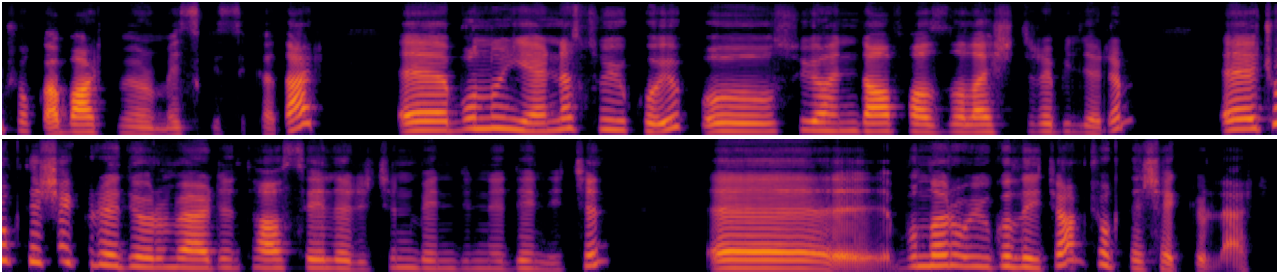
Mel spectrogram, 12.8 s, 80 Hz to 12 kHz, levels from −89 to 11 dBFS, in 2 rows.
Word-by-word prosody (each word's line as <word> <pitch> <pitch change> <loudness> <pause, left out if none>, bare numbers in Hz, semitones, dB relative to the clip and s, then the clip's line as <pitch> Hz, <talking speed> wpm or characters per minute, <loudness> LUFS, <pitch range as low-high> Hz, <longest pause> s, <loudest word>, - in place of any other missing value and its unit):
Çok 205 -1 -13
abartmıyorum 165 -7 +3
eskisi 145 - -14
kadar. 385 - +2 0.4
Eee, 220 +2 +6
bunun 265 +2 0
yerine 230 +1 0
suyu 245 -3 -7
koyup, 220 +7 -2
uuu, 195 -1 +1
suyu, 215 +2 -3
hani, 210 0 -3
daha 200 0 +7
fazlalaştırabilirim. 185 - -3 0.5
Eee, 250 +2 +4
çok 385 +1 -3
teşekkür 350 -4 -3
ediyorum 230 -5 -1
verdiğin 210 0 +1
tavsiyeler 205 -1 -2
için, 210 +5 -14
beni 195 0 -11
dinlediğin 190 -1 -12
için. 260 - -6 0.5
Eee, 200 - +4
bunları 260 +2 +1
uygulayacağım. 245 - -1
Çok 285 -7 -6
teşekkürler. 190 -2 -7
205 Hz, 135 wpm, -23 LUFS, 190-250 Hz, 0.5 s, daha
